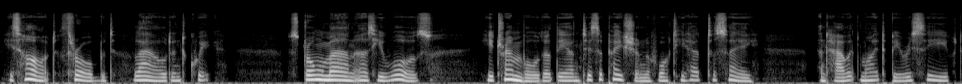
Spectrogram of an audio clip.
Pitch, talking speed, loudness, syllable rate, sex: 185 Hz, 175 wpm, -18 LUFS, 4.7 syllables/s, female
